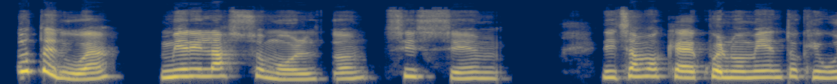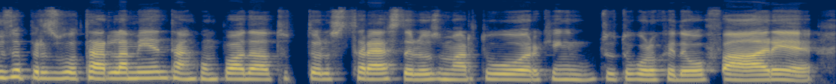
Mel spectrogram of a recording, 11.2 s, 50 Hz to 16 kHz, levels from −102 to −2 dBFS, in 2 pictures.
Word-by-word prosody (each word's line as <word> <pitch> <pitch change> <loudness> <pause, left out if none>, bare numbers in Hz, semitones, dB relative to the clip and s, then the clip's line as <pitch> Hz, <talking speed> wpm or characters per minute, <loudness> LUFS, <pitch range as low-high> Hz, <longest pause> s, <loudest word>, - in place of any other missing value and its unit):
Tutte - - +8
e - - +6
2. 230 +7 +1 0.2
Mi 280 +3 +5
rilasso 310 -1 +2
molto, 220 +4 -3
sì, 300 +5 -4
sì, 240 -5 -4
mh. 235 -1 -6 0.7
Diciamo 300 +3 0
che 255 -4 +3
quel 260 -2 +5
momento 265 +3 0
che 260 -2 -4
uso 255 +3 -1
per 245 -3 -2
svuotar 230 0 0
la 230 0 +4
mente, 240 +1 -2
anche 215 0 -3
un 210 0 -5
po' 215 -1 +1
da 205 -1 +1
tutto 225 +1 -8
lo 210 - -5
stress 210 0 0
dello 195 -2 -2
smart 195 -2 -5
working, 195 0 -3
tutto 205 -1 -9
quello 190 -1 -1
che 195 - -6
devo 180 0 -1
fare, 185 -2 +2
230 Hz, 185 wpm, -24 LUFS, 205-260 Hz, 0.7 s, Tutte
